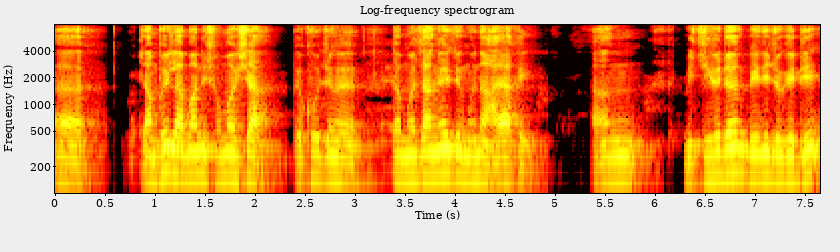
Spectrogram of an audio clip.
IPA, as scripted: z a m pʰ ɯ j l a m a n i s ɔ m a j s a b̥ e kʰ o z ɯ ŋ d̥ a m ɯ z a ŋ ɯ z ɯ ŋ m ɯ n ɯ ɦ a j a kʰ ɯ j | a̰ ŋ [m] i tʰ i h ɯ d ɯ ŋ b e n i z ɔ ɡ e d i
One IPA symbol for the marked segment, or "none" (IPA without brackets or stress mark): m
